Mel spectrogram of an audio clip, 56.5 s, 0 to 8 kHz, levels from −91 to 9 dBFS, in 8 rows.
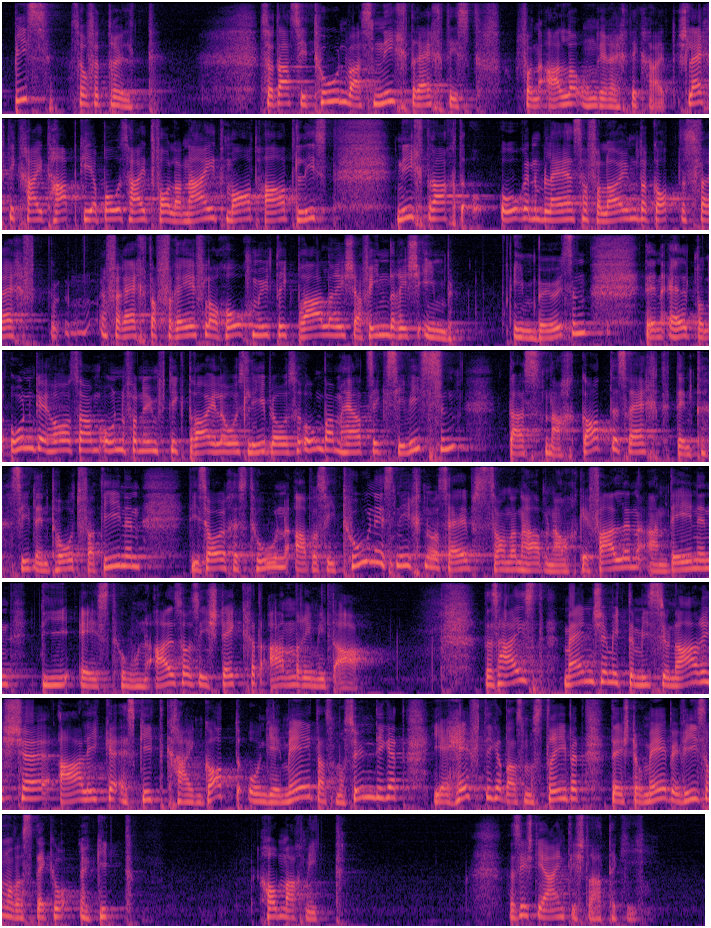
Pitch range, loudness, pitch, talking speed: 155-205 Hz, -26 LUFS, 180 Hz, 120 wpm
